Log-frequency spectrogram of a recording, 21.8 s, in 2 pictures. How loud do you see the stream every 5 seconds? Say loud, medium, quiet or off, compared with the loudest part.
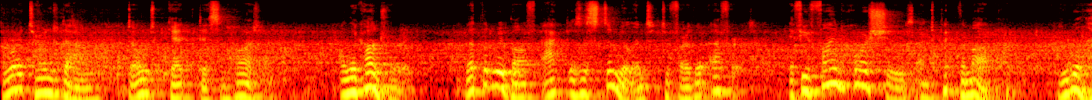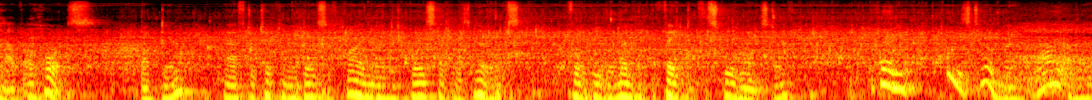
medium, medium, loud, loud, loud.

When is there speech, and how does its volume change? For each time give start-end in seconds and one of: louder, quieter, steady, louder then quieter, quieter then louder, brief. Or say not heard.
0.0-18.8 steady
19.6-21.7 brief.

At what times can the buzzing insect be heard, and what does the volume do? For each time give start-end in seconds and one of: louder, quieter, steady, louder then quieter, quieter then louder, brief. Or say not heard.
not heard.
